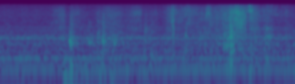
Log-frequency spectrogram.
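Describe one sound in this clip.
Paper rustles as it is lifted.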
